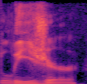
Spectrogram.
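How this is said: It is said with an American pronunciation. "we say leisure"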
